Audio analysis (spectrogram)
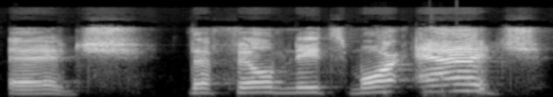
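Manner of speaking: slow, loud, drawn-out demand; booming Disney demand. Retold or imitated. Retelling Disney's notes, booming slow demand. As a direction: hammer home Disney's demand like a decree. Disney's repeated response acted.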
